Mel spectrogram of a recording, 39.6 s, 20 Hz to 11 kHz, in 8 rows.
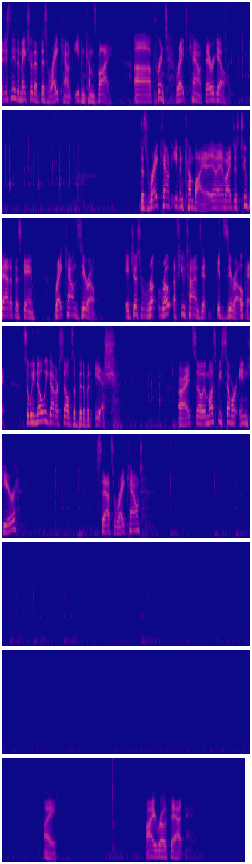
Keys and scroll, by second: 0.1-7.2 typing, 4.2 ctrl+h, 14.0 ctrl+h, 14.6 ctrl+t, 15.5 ctrl+n, 16.5 ctrl+s, 17.5 ctrl+c, 17.6 ctrl+:, 17.7-24.8 typing, 17.8 Return, 18.0 ctrl+n, 18.3 ctrl+c, 21.2 ctrl+c.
